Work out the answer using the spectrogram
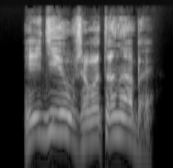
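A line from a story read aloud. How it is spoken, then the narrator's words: Snorting. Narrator (Russian): хмыкнул Такаши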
